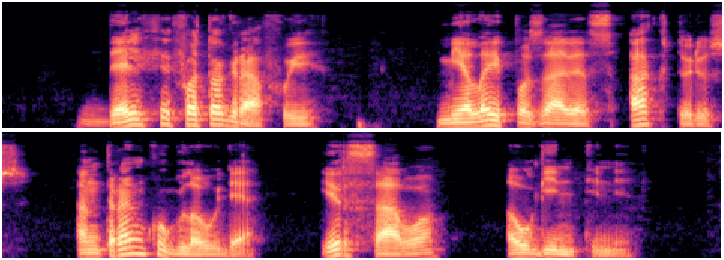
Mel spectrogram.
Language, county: Lithuanian, Vilnius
